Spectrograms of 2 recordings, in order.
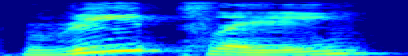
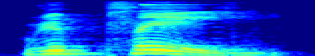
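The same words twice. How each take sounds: First: REplay, long REE; careful demo of REplay; stress on first syllable. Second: RePLAY, second syllable stressed; careful demo of rePLAY. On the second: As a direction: say "replay" as rih-PLAY. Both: Shown as a demonstration. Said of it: "stress is the verbal emphasis used".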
